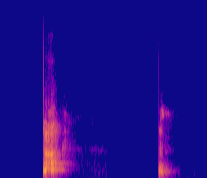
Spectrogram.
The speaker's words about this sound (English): Excuse me, the dogs are talking.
